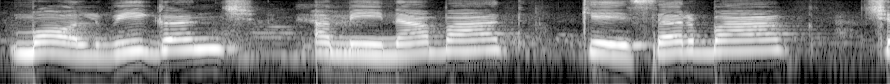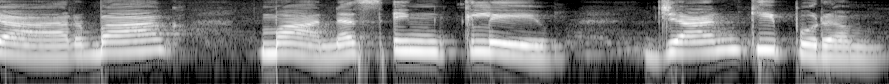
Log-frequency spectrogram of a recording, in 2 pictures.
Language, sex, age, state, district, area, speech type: Sindhi, female, 45-60, Uttar Pradesh, Lucknow, urban, spontaneous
